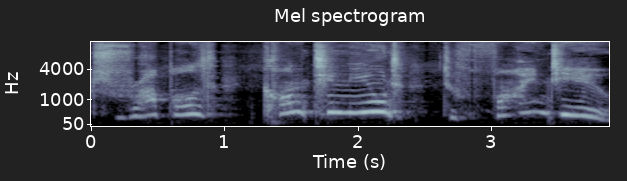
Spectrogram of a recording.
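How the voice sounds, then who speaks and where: A woman performs a put-on character voice. It is clearly an act. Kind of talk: bedtime story. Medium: read story. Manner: soft, heartfelt.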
